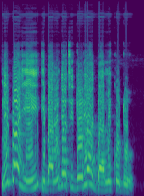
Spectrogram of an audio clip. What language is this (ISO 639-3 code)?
yor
